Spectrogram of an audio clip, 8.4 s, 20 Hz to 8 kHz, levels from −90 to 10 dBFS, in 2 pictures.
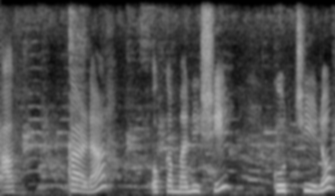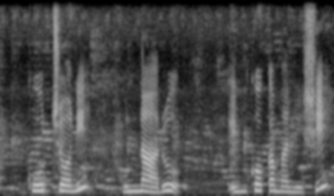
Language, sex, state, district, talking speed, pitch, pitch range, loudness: Telugu, female, Andhra Pradesh, Annamaya, 55 wpm, 250 Hz, 220-365 Hz, -17 LUFS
